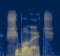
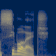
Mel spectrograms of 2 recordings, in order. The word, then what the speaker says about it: chibolete: pediam para eles dizerem chibolete. Só que os efraimitas não conseguiam pronunciar o xi, eles falavam cibolete.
